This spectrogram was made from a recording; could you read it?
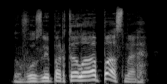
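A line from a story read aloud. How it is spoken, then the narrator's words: Exclamation. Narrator (Russian): воскликнул Вайрон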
